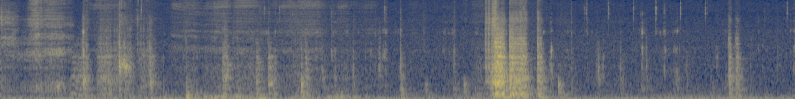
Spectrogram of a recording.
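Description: A person chewing a mouthful of tofu stew and rice, with small clicks of a spoon and chopsticks against a plastic bowl and one brief, louder scrape about five seconds in.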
